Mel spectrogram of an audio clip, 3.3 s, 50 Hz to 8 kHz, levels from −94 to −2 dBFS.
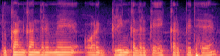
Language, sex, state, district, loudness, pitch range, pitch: Hindi, male, Arunachal Pradesh, Papum Pare, -19 LUFS, 120-130 Hz, 125 Hz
